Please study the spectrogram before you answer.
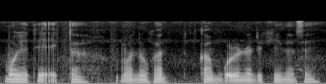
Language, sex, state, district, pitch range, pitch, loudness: Nagamese, male, Nagaland, Dimapur, 105-110 Hz, 105 Hz, -19 LUFS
